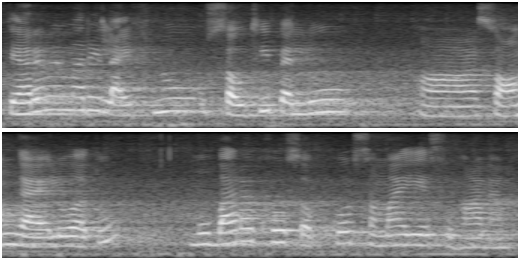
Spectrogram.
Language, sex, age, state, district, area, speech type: Gujarati, female, 45-60, Gujarat, Surat, urban, spontaneous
